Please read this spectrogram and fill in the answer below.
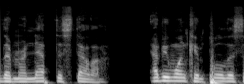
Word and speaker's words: Merneptah: The name of the pharaoh is in Medu Neter pronounced Meri Ptah, which means the beloved of Ptah. It comes into Greek as Merneptah.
